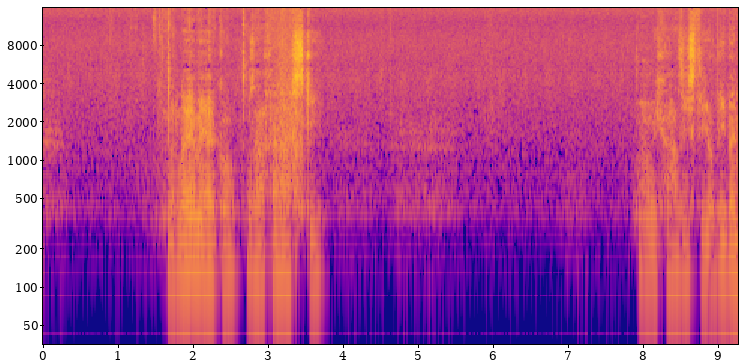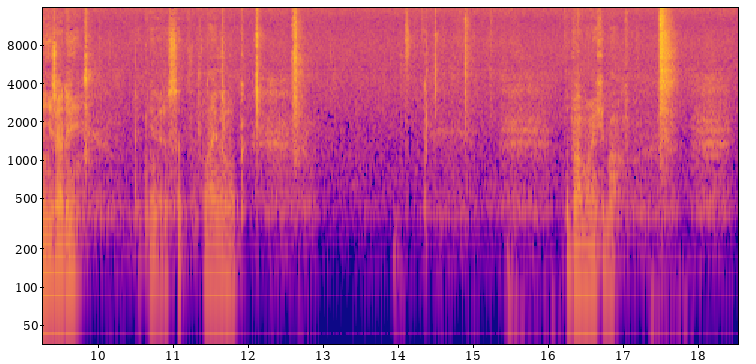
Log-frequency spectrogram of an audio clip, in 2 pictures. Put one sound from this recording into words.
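A folding knife blade snaps open and shut with sharp clicks.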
